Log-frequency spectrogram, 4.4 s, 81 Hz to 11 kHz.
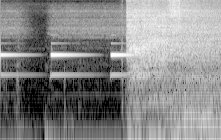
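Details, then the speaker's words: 2003 Toyota 4Runner V8 after water pump and timing belt replacement (Aisin kit), used battery fitted: dash chimes, short crank, catches first time and settles to steady even idle, no misfire or knock; normal start. "oh perfect oh we got maintenance requ required got to figure out how to reset that light but started right up first time awesome that sounds good"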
